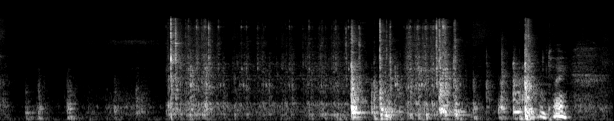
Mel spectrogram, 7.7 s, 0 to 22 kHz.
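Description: A JUKI DDL-900C industrial sewing machine stitches in bursts with start and end tacks, a rapid mechanical whirring and clatter that stops and restarts, while a person talks over it.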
